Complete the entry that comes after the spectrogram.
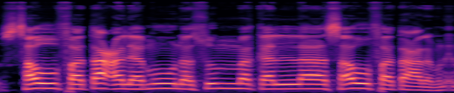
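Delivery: ordinary talk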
